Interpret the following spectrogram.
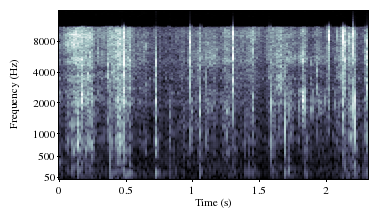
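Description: Camera handling noise as the camera is being set back onto its tripod: a string of irregular knocks and clicks.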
